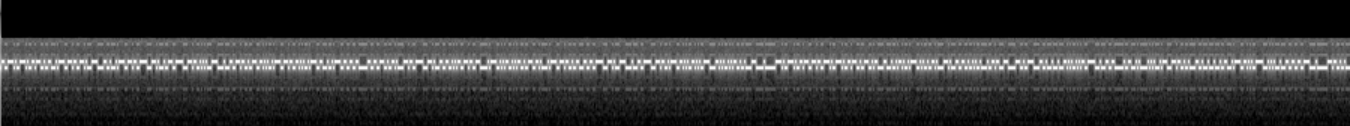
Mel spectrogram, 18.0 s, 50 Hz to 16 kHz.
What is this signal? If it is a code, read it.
RTTY, about 50 baud. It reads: WE HOPE THAT YOU ARE RECEIVING THIS MESSAGE WITHOUT ERRORS. ABCDEFGHIJKLMNOPQRSTUVWXYZ 0123456789
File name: rtty425 / rtty50.wav / rtty50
